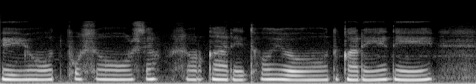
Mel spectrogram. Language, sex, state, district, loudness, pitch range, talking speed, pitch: Chakma, female, Tripura, Unakoti, -13 LUFS, 210-235 Hz, 90 wpm, 220 Hz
